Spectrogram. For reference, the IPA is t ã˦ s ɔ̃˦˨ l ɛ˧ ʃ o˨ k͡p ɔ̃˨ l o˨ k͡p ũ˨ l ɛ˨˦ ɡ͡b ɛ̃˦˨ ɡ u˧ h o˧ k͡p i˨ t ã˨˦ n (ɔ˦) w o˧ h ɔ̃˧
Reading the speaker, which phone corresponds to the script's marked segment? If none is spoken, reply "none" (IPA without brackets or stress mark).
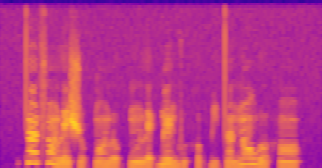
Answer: ɔ̃˦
